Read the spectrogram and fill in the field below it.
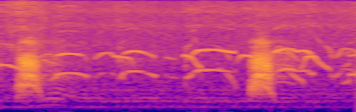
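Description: Chihuahua puppies out on a walk yip in two sharp bursts, each trailing into thin whining whimpers, close and fairly loud with no talking.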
